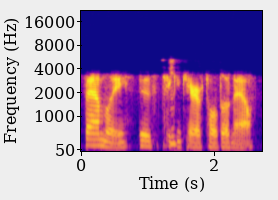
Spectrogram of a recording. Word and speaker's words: Toldo: Now, this is the cat's name is it pronounced Toldo? – Toldo, yes. – T-O-L-D-O.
